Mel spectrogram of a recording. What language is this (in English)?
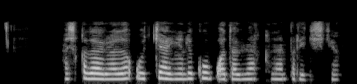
Uzbek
